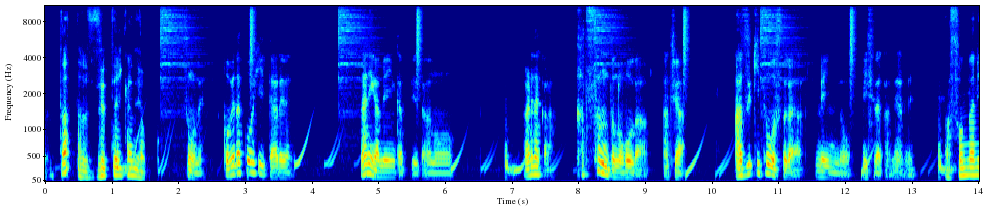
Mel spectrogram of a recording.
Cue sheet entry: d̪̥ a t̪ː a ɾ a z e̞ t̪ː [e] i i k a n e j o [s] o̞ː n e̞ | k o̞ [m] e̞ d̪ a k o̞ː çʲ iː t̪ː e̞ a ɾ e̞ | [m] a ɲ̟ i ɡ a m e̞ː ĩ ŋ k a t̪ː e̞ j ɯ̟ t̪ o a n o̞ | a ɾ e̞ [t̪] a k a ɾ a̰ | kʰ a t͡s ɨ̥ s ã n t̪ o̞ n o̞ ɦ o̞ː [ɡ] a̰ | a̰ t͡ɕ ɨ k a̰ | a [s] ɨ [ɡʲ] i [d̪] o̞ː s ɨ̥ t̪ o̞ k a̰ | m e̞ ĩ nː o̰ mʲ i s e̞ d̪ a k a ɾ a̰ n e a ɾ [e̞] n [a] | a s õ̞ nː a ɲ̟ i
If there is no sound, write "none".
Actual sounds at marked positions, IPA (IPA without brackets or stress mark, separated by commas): a, s, m, n, d̪, ɡ, z, kʲ, t̪, e̞, e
